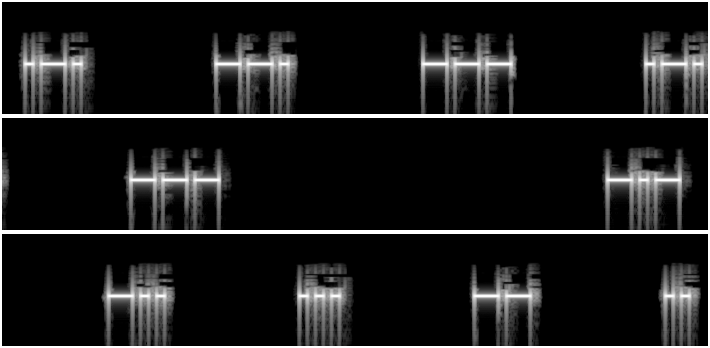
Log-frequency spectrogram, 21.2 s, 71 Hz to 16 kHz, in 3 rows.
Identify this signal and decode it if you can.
Morse code, heard as a keyed tone, about 15 wpm, spaced as for 5 wpm, 800 Hz. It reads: RGORO KDSMI
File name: Morse / Level6-All-A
